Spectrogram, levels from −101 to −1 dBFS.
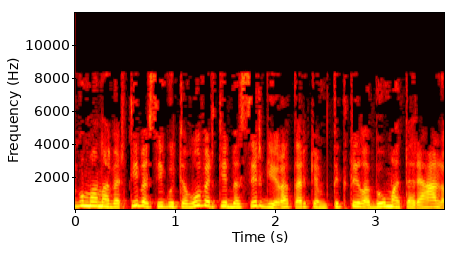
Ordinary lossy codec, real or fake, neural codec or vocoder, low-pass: MP3, 32 kbps; fake; codec, 44.1 kHz, 7.8 kbps, DAC; 10.8 kHz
